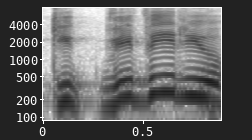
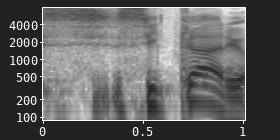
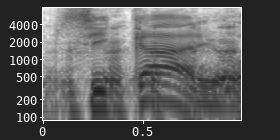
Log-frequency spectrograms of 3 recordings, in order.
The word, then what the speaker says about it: Sicario: Video? No, ma'am. It's Sicario. Okay. Sicario. Sikivi? No, ma'am. Sicario.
